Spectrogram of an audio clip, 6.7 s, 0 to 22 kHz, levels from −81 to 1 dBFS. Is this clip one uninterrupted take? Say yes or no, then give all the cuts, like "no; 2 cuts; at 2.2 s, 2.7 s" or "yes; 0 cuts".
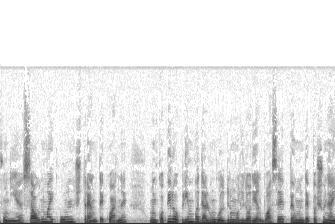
yes; 0 cuts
